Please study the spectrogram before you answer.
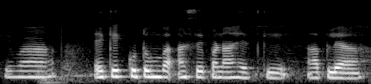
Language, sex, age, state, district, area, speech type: Marathi, female, 45-60, Maharashtra, Osmanabad, rural, spontaneous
